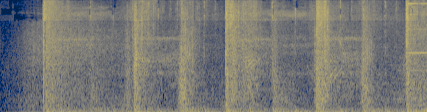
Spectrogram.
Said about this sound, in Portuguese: Batman agora tanca tiro. Porradaria.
